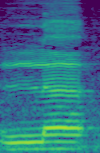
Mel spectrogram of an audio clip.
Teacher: जब इस वर्ण का उच्चारण करते हैं ल का तो जीभ के बगल से वायु गुजर जाती है। बगल पार्श्विक का मतलब ही यही होता है। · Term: पार्श्विक व्यंजन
